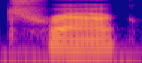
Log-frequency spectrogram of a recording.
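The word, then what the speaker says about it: Trk: The charch receptors spelled TR R K pronounced track are the good guys.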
